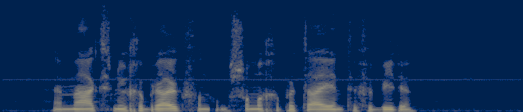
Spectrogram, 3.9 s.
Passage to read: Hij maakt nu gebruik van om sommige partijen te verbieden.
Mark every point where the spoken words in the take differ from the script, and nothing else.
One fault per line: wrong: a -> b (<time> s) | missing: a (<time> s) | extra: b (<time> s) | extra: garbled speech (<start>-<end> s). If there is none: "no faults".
no faults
